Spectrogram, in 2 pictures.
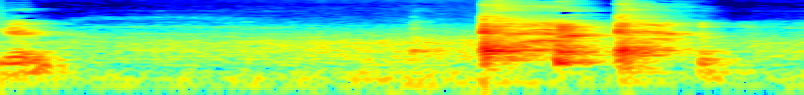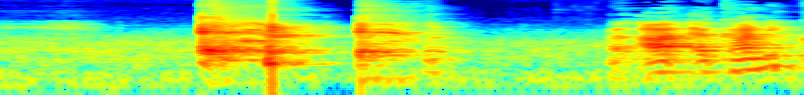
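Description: Someone coughing: two short pairs of sharp coughs about two seconds apart, in a pause between stretches of speech.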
